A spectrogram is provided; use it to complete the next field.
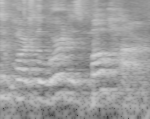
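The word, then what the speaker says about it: מוהר: bad accent because of course the word is mohar it's pronounced mohar and it is a word that is in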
